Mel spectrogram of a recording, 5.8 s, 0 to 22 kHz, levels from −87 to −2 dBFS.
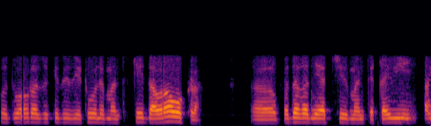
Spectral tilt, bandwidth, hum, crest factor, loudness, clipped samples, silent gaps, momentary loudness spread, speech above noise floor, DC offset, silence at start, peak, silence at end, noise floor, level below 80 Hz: -5 dB/octave; 3.8 kHz; none; 18 dB; -32 LUFS; under 0.1%; none; 13 LU; 45 dB; under 0.1%; 0 s; -14 dBFS; 0 s; -77 dBFS; -88 dBFS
